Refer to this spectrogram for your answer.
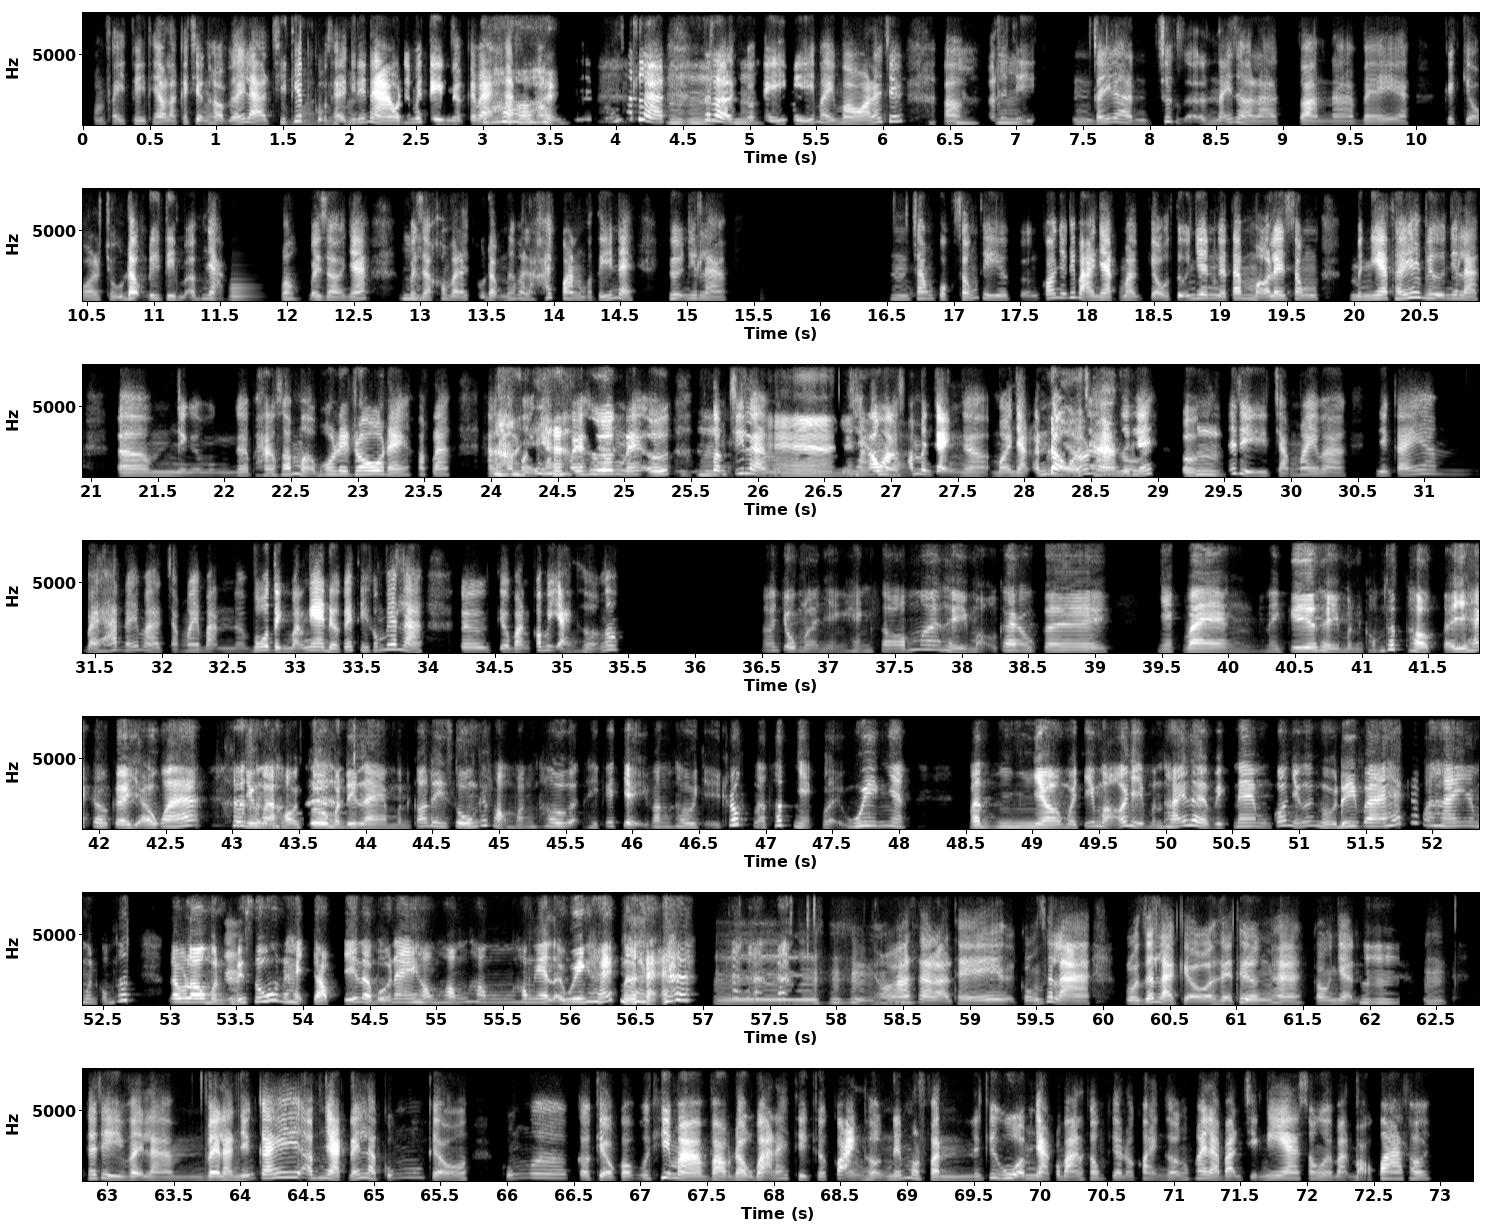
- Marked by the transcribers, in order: other background noise; laughing while speaking: "Đúng rồi"; unintelligible speech; tapping; unintelligible speech; laughing while speaking: "Ồ, vậy hả?"; unintelligible speech; laugh; in Italian: "diva"; "hay" said as "hày"; chuckle; laughing while speaking: "nữa hả?"; laugh
- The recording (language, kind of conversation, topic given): Vietnamese, podcast, Âm nhạc đã giúp bạn hiểu bản thân hơn ra sao?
